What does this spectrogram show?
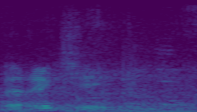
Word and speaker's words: Berici: Right, and first up from the companies is, I hope I will pronounce it right, Berici. That's correct.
